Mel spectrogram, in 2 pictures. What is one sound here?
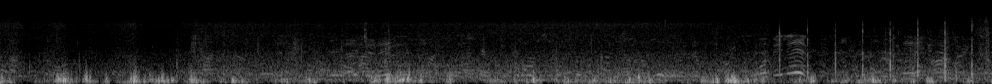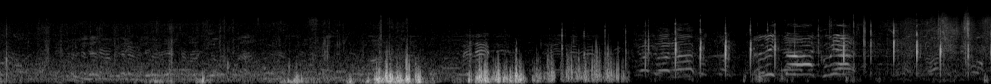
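Spectators chatter in the distance.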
